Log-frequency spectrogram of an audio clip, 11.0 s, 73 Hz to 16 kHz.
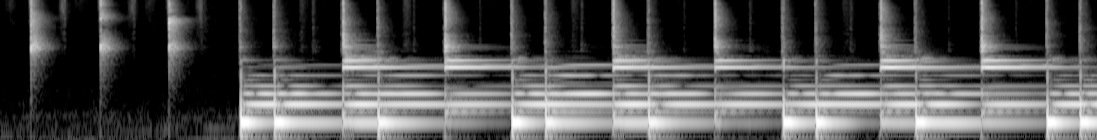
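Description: Three finger snaps, about 0.7 s apart, count in. From about two and a half seconds in, a handpan plays the Baladi groove in a steady, even rhythm. Deep doum strokes on the central ding note alternate with higher tek strokes on the outer notes, and each note rings on.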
